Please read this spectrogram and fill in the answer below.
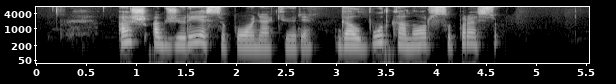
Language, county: Lithuanian, Klaipėda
